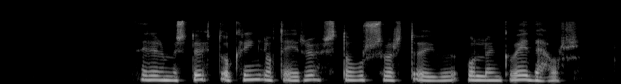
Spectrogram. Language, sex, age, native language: Icelandic, female, 30-39, Icelandic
